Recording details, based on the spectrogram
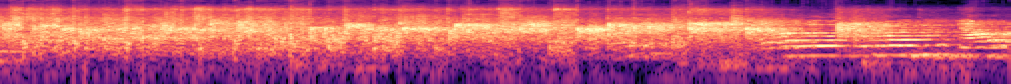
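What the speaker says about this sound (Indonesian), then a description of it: "Tepuk tangan." A classroom of students in an Islamic religious education lesson claps loudly together, a dense, sustained burst of applause that fades as a voice comes in near the end.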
